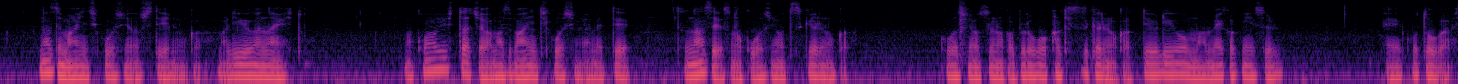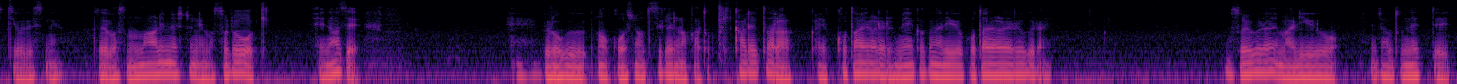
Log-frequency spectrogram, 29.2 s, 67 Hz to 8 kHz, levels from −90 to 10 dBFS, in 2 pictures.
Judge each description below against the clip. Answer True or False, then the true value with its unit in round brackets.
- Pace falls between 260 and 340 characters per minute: True (310 characters per minute)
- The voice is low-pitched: True (95 Hz)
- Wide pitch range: False (3.0 semitones)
